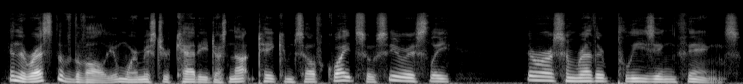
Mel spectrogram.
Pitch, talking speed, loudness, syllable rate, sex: 135 Hz, 180 wpm, -19 LUFS, 5.2 syllables/s, male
